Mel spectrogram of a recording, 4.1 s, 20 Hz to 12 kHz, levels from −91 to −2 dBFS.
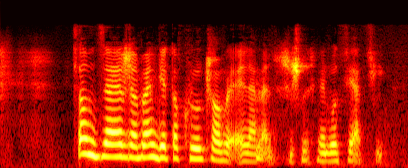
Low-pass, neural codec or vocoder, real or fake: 7.2 kHz; codec, 16 kHz, 1 kbps, FunCodec, trained on LibriTTS, 50 frames a second; fake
